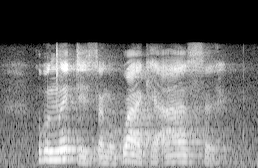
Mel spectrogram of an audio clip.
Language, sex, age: Xhosa, male, 18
